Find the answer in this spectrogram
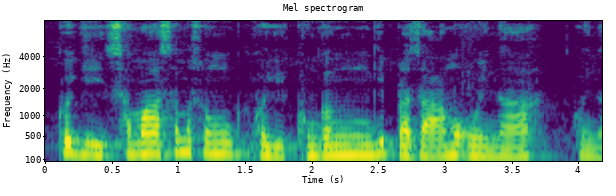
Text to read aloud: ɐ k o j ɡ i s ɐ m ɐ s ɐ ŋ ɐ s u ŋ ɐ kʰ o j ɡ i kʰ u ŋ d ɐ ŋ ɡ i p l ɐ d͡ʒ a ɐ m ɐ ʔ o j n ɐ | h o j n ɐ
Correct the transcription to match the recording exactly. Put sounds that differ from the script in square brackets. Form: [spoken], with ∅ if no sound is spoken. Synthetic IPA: ɐ [kʰ] o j ɡ i s ɐ m [a] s ɐ [m] ɐ s u ŋ ɐ kʰ o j ɡ i kʰ u ŋ [ɡ] ɐ ŋ ɡ i p [ɾ] ɐ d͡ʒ a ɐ m ɐ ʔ o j n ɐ | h o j n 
